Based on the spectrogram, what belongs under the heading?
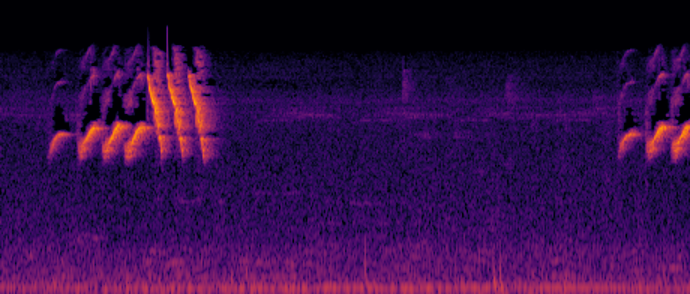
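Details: Coleiro tui-tui (Double-collared Seedeater) song for training young birds: a phrase of four clear upslurred whistles followed by three fast downward buzzy sweeps, then a pause of about four seconds before the phrase starts again; quiet background.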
